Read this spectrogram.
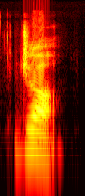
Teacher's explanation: So here you open your mouth wide and make a long O sound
